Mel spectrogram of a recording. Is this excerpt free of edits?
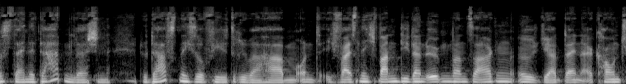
yes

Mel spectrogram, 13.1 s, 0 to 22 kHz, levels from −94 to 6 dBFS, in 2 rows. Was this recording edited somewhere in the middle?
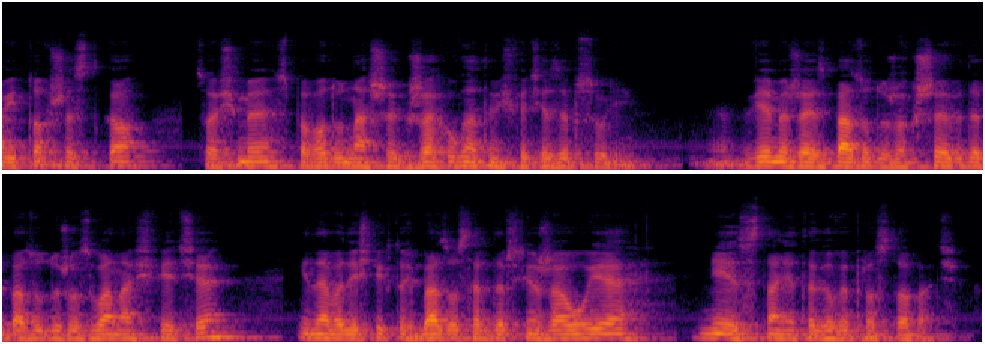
no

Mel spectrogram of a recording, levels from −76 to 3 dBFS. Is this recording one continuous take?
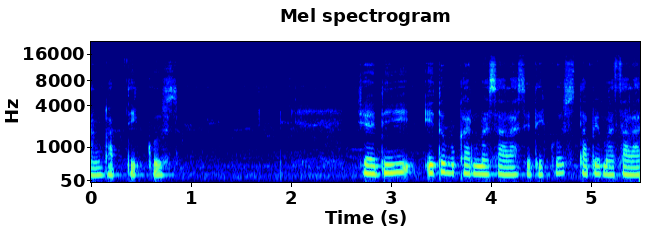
yes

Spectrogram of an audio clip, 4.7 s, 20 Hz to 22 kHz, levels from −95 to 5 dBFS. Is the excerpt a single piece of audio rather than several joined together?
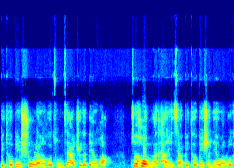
no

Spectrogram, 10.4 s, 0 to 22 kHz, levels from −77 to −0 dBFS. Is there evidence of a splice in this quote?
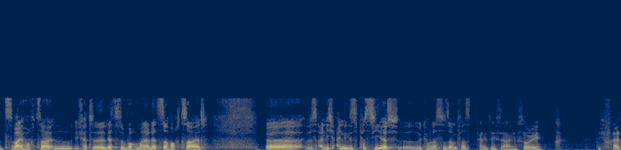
yes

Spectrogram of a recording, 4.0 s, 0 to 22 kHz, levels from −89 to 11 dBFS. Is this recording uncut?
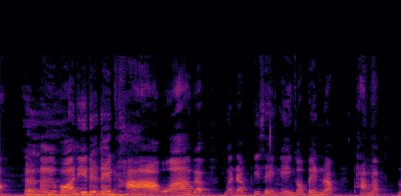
yes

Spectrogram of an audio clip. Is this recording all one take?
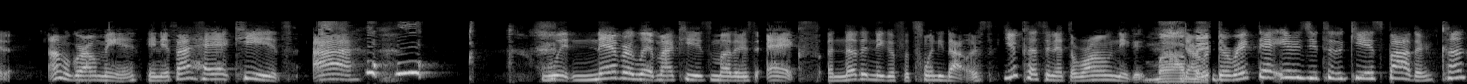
no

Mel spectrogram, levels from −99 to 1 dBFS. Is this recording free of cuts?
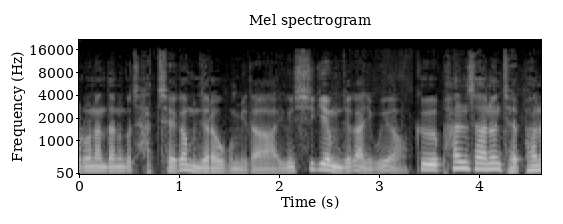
no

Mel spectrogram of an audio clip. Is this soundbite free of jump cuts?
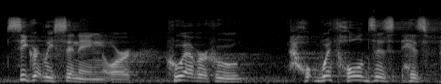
yes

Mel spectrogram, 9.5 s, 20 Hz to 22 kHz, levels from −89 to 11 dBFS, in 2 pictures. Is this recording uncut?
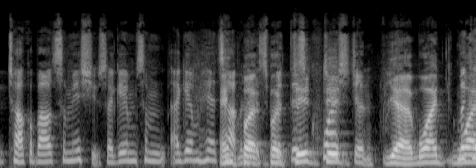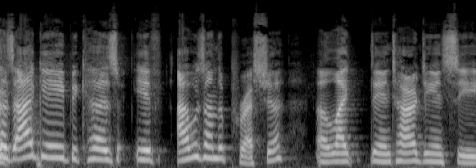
no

